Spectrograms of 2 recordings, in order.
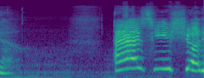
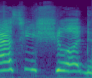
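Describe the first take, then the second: First: Very slow, stretched out; as he should dragged out slowly, every word lingering; slow drawn-out repeat. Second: Said in the usual way. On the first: Shown as a demonstration.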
